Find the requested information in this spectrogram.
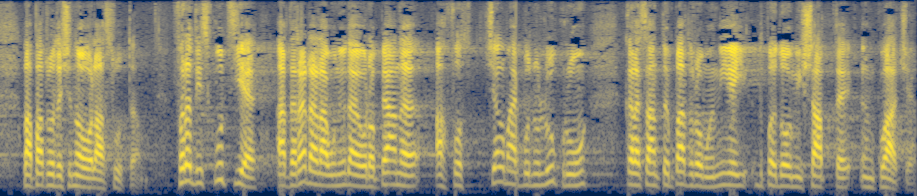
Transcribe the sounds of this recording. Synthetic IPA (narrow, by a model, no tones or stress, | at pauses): lapat̪ɾuze̞ʃino̞wəlasut̪ə̰ | fəɾəd̪iskut̪sije̞ad̪e̞ɾaɾealauniunaeuɾo̞peanəafo̞st̪t͡ʃe̞lmajbunlukɾu | kaɾe̞saɨnt̪ɨmplat̪ro̞mɨnije̞jd̪upəd̪o̞omijʃap̚t̪e̞ɨŋkoat͡ʃe̞̰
